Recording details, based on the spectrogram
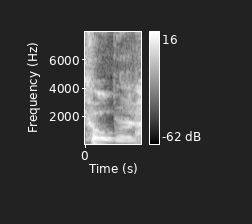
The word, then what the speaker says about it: Cockburn: And then also Kofi Cockburn. – It's Coburn. – Coburn. – It's spelled Cockburn, but it's pronounced Coburn.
